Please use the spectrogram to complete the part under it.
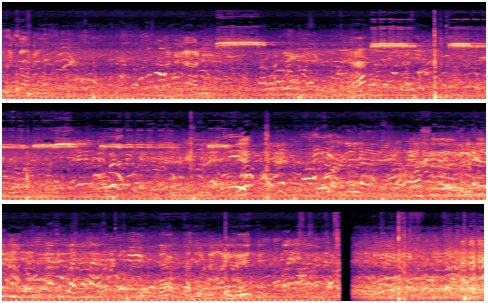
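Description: A large crowd chatters and shouts outdoors.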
